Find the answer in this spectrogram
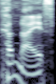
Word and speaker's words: knife: While spoken pronunciation uh changed and the K became silent by the 17th century, written spelling was largely preserved to show the world Germanic roots and origins.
